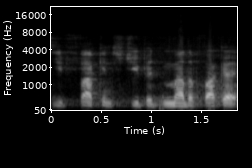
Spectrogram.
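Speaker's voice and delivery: put-on accent from Iceland. Quoting a friend's favourite line: imitating an Icelandic accent. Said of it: "in that Iceland accent".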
